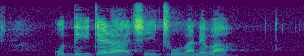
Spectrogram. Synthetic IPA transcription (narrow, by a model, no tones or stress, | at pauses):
ud̪iitʼɛɺat͡ʃʰitʰuβanɛβa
